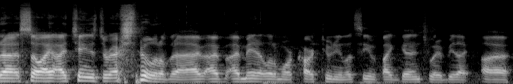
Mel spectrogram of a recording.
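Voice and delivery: normal talking voice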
